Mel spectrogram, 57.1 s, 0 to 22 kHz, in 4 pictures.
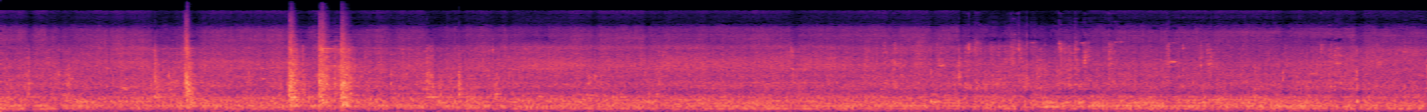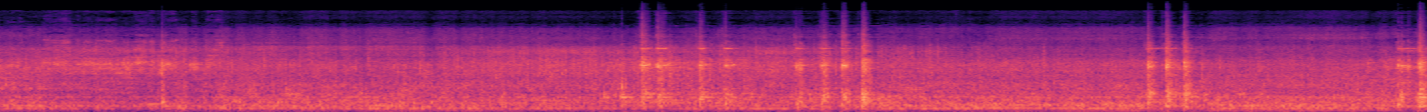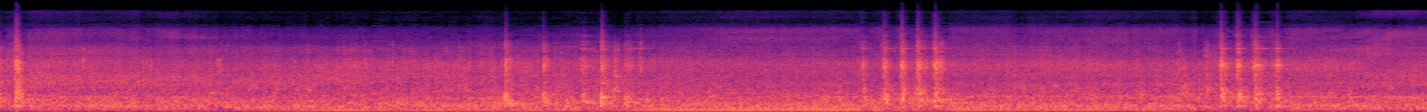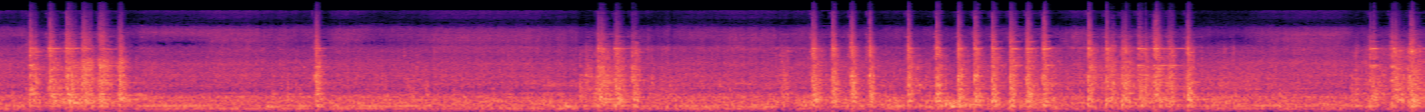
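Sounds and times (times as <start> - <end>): heavy machinery running: 0.0 - 57.0.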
